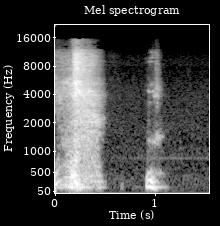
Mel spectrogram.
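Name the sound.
sneeze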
